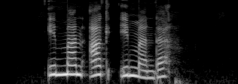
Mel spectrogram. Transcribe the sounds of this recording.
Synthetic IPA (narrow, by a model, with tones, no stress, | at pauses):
i˦ma˦na˦ki˦ma˨nda˦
